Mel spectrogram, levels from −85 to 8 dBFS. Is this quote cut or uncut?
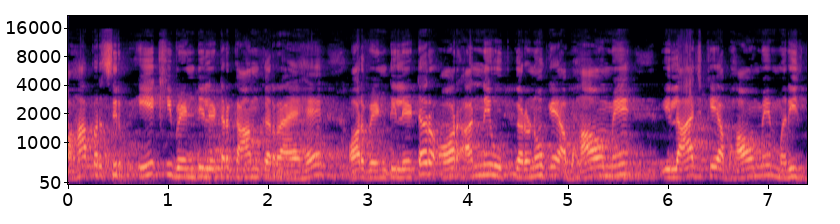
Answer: uncut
